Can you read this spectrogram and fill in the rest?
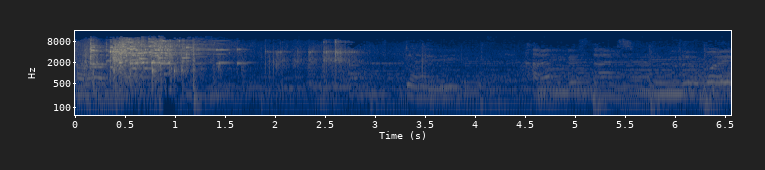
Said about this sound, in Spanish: se levanta tirando del bolso y arrojando al suelo su taza.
